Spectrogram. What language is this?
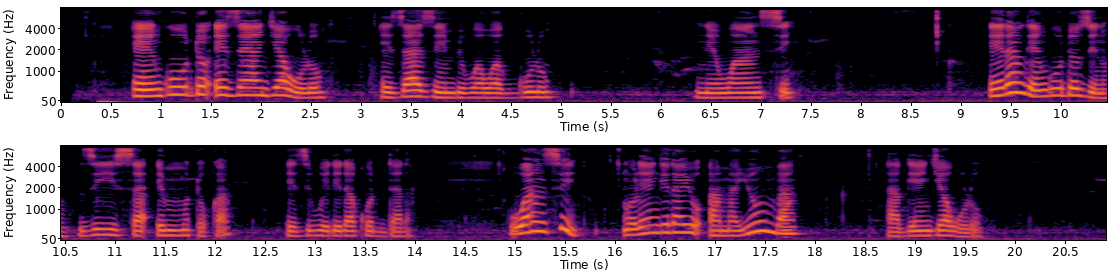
Ganda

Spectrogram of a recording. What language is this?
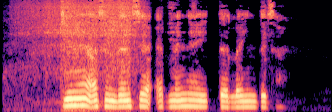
Spanish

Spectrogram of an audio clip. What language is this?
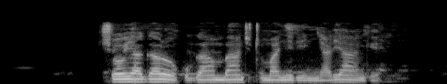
Ganda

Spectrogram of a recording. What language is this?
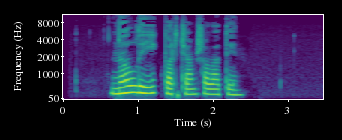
Mari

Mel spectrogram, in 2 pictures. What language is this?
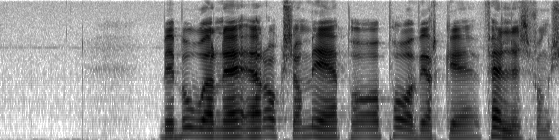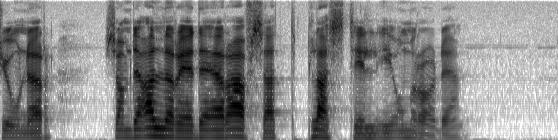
Norwegian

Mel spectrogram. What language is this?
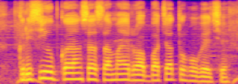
Maithili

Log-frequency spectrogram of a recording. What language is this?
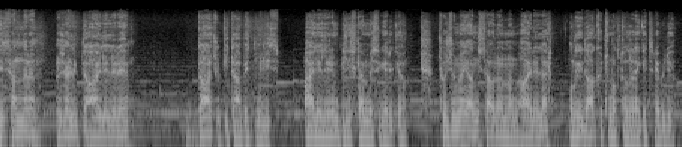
Turkish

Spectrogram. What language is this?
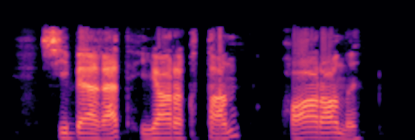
Bashkir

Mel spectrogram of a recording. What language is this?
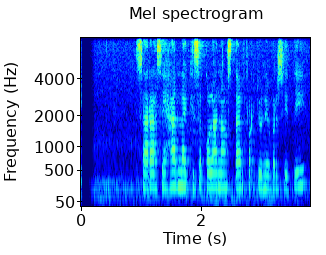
Javanese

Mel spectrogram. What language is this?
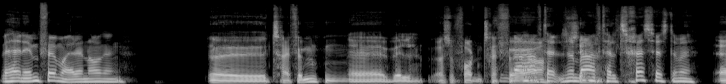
Danish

